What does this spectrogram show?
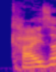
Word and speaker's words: Kai'Sa: So patch 8.5, new champion came out, Kaiza. I think that's how you pronounce it. Kaiza, That is yeah.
